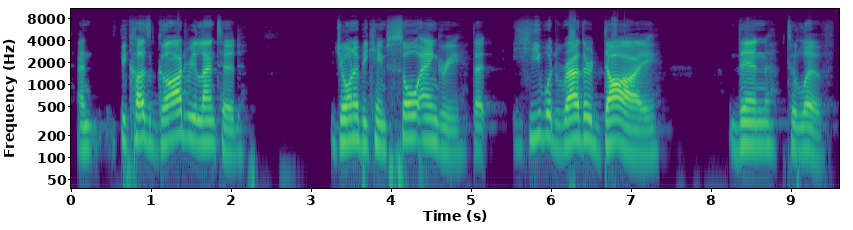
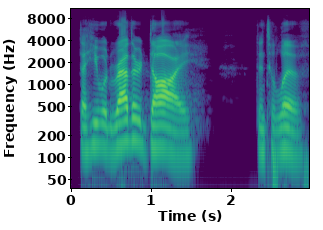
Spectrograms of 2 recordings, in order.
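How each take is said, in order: First: Slowed and weighty, leaning on rather; slow emphatic stress. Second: Said in the usual way. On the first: Acted. Pastor stresses Jonah's wish to die, slowly and heavily. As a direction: press down on every word.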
